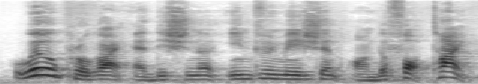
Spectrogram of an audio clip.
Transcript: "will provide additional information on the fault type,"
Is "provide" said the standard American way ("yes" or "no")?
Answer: yes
